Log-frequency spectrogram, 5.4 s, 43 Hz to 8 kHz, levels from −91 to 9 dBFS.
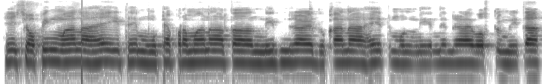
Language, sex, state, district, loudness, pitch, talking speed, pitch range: Marathi, male, Maharashtra, Nagpur, -18 LUFS, 170 Hz, 155 wpm, 165-175 Hz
